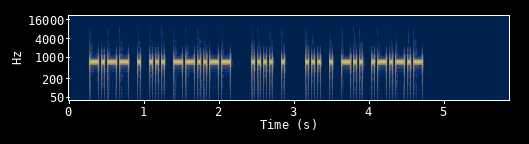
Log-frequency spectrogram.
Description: Morse code, heard as a keyed tone, about 28 wpm, 700 Hz. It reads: YES, HE SED.
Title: Sentences from Top 500 Words and Abbreviations 30wpm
